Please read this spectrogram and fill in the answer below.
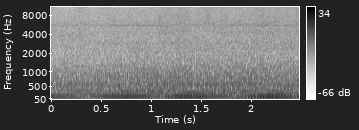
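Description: Steady low drone of a boat's engine running, an even hum with a faint hiss over it.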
